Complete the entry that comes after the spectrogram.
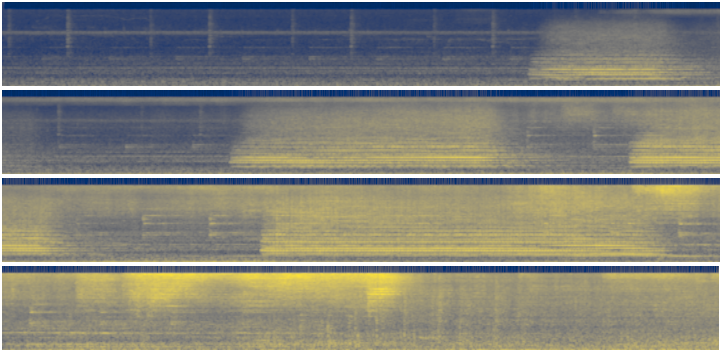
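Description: Freight train's diesel locomotive horn sounding four blasts, the last held longest, the warning for a grade crossing, over the growing rumble of the approaching engines. Near the end the train passes close, its wheels rumbling and clacking on the rails.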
